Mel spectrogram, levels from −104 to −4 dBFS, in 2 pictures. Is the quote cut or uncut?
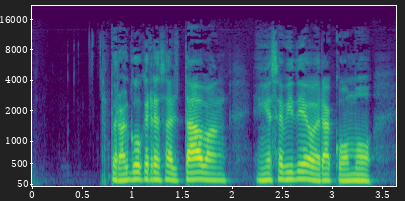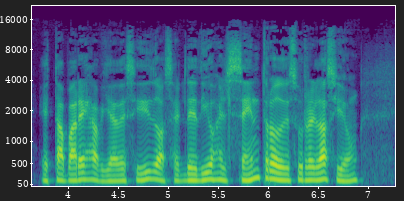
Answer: uncut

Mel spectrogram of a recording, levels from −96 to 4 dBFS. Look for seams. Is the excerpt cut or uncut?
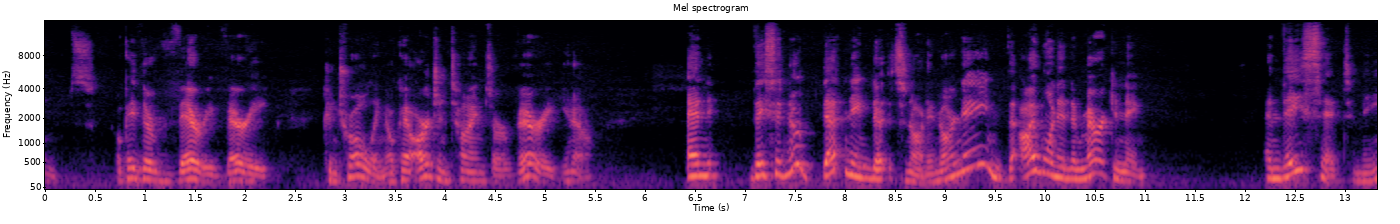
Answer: uncut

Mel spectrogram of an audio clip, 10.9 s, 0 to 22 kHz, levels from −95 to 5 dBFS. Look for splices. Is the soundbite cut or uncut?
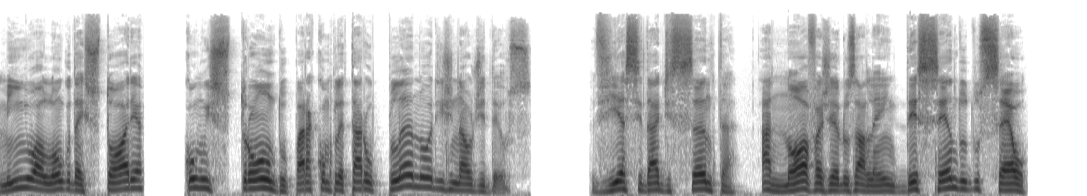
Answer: uncut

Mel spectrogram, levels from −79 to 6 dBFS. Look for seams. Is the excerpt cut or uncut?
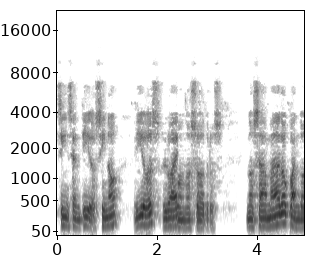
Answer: cut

